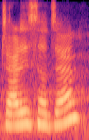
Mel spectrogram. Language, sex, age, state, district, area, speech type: Odia, female, 30-45, Odisha, Koraput, urban, spontaneous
